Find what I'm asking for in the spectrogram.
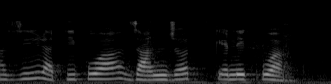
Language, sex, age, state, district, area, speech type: Assamese, female, 45-60, Assam, Nagaon, rural, read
